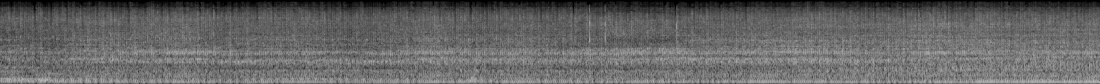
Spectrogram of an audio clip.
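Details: 2011 Kawasaki ZX10 inline-four at 4000 km rattles at idle and 4000-4500 rpm; dry, uneven metallic rattle from the cam chain tensioner, which was replaced and the sound was gone.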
